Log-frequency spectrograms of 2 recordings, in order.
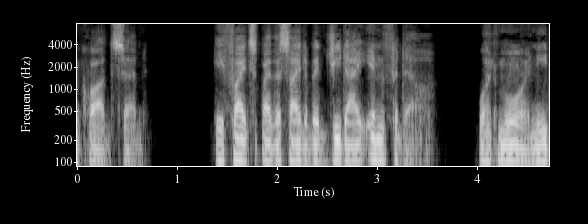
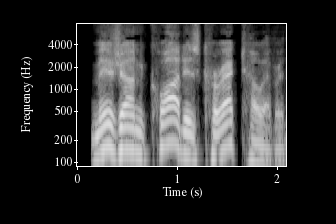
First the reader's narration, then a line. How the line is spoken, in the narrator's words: the commander said dryly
